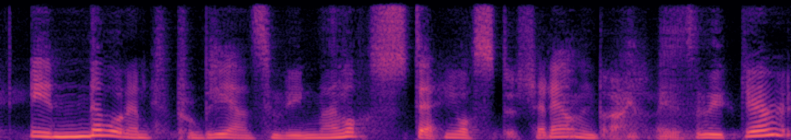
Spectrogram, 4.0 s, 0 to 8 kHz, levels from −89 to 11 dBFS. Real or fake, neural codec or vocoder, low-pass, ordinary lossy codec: fake; codec, 16 kHz, 0.5 kbps, FreqCodec, larger model; none; none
